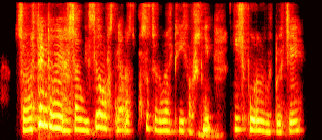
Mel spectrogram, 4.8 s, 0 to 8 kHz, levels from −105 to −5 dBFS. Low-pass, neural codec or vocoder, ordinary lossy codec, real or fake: 7.2 kHz; codec, 24 kHz, 1 kbps, SNAC; AAC, 48 kbps; fake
